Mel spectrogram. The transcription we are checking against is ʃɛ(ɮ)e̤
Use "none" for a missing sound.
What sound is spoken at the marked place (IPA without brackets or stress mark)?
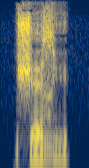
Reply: ɮ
